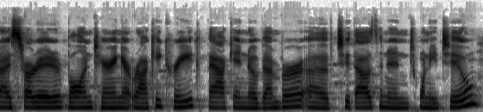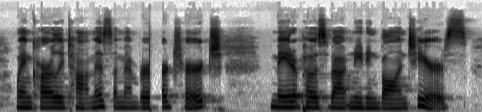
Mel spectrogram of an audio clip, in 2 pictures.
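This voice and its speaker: A woman volunteer sharing a prepared, earnest testimony with a church congregation, her voice a little rough from being under the weather. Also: on the low side, darkish tone, highs cut off. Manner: sincere, earnest. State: slightly rough voice from oncoming illness. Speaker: church member and volunteer speaker.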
